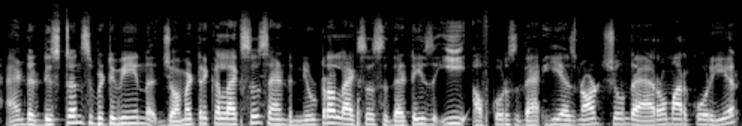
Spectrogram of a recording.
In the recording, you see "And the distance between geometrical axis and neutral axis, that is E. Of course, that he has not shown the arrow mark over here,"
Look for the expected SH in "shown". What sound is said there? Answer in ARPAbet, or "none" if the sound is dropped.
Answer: SH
